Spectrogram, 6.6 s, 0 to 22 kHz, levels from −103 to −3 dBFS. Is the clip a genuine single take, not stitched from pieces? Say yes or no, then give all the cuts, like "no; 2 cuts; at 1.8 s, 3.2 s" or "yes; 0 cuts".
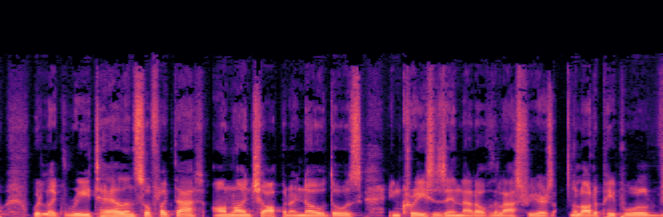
no; 1 cut; at 5.5 s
